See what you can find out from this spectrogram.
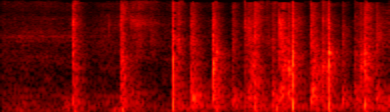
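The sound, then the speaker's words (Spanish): Audience applause for a singer being introduced, also meant for the songs to come. It begins with a few scattered claps, then quickly thickens into steady, moderately loud clapping from many hands, with no voices over it. “Unos aplausos que también van dirigidos a las canciones que vais a escuchar.”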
